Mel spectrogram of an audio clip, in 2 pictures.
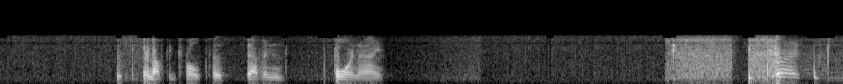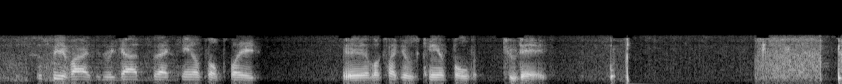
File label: Police Radio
